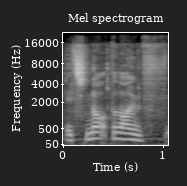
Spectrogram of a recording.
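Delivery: ordinary talk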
